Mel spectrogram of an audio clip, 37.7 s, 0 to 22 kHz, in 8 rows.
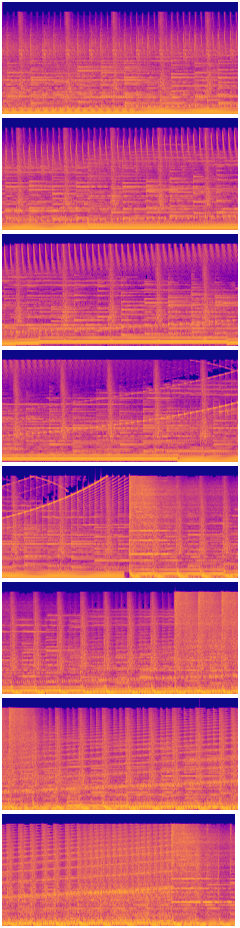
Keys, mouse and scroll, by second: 1.1 click, 2.3 ctrl+z, 5.3 click, 6.1 ctrl+z, 6.5 ctrl+z, 7.5 ctrl+z, 7.8 ctrl+z, 8.3 ctrl+z, 8.6 ctrl+z, 9.8 alt+scroll up 9, 10.0 alt+scroll down 3, 10.4 ctrl+z, 10.7 ctrl+z, 11.3 alt+scroll, 11.6 ctrl+z, 13.0 ctrl+z, 13.4 ctrl+z, 13.5 alt+scroll up 5, 13.7 alt+scroll down 8, 14.3 scroll up 5, 14.6 scroll down 7, 14.9 alt+scroll up 1, 18.2 ctrl+0, 36.9 click.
